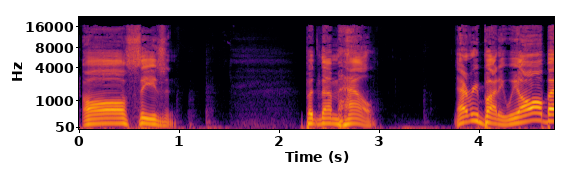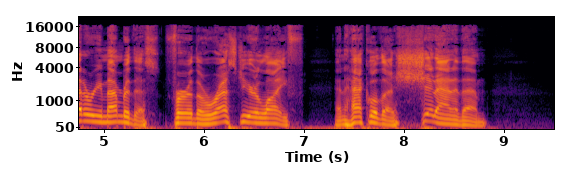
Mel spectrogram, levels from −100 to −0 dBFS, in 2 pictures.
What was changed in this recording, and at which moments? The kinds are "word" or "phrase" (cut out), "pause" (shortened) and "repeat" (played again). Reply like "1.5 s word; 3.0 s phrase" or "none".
2.4 s phrase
